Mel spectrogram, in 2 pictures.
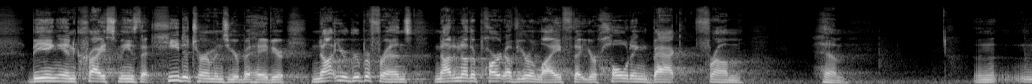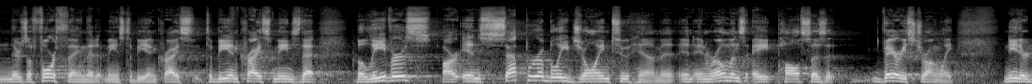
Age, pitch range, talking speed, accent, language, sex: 40-59, 115-150 Hz, 175 wpm, American, English, male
